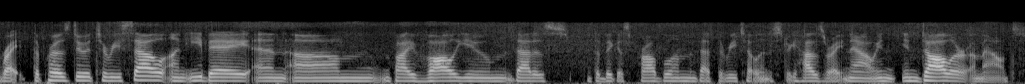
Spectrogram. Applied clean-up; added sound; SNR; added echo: neural mask model Resemble Enhance denoiser.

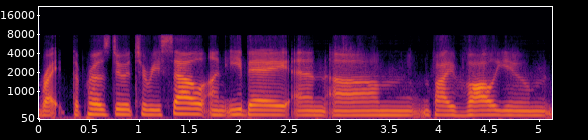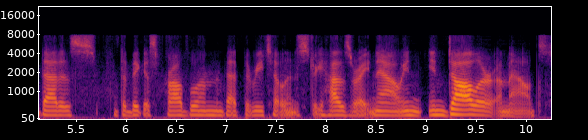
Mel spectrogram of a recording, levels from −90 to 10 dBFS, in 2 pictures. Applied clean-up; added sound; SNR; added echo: neural separator model SepFormer DNS4.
